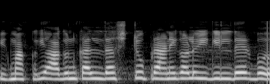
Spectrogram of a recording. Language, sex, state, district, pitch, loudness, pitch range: Kannada, female, Karnataka, Chamarajanagar, 265 Hz, -14 LUFS, 255-275 Hz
